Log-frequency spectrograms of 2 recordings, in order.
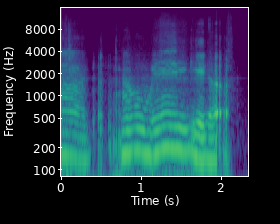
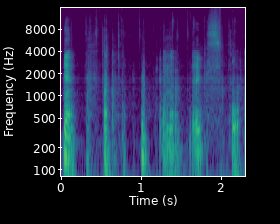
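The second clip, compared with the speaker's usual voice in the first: words dissolving into real laughter; helpless laughter. Real, not acted. Streamer needing to pee from laughing, helplessly giggling. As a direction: trail off breathlessly into giggles. Laughing until about to burst.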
